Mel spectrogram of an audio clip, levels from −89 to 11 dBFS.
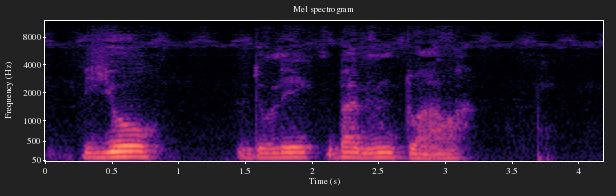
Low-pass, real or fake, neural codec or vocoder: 10.8 kHz; fake; codec, 24 kHz, 0.9 kbps, WavTokenizer, medium speech release version 1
